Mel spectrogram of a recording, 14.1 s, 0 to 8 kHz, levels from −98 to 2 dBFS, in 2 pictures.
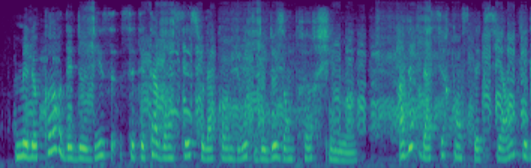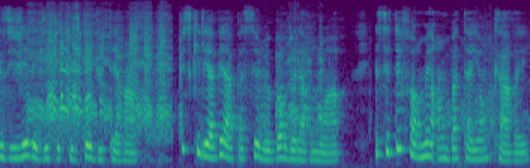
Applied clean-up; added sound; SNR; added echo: none; Fowl; 8 dB; none.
